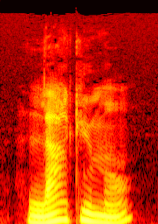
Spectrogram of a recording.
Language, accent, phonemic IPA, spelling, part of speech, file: French, France, /aʁ.ɡy.mɑ̃/, argument, noun, Fr-argument.ogg
- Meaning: 1. argument 2. argument of a verb, phrase syntactically connected to a verb (object and subject)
